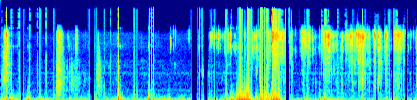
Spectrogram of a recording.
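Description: Foil trading-card pack wrappers crinkling and tearing as they are handled and ripped open by hand, with scattered crackles and a louder rip a little past halfway.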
